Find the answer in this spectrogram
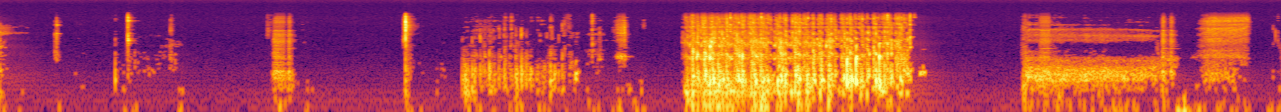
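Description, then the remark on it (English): A few sharp clicks like a lighter, then a loud, steady gurgling bong hit of weed from a Sci Fi Glass Big Blue bong, water bubbling for a couple of seconds, followed by a softer hissing draw. No one speaks. “While you're thinking about that, we're going to take our first hit”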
